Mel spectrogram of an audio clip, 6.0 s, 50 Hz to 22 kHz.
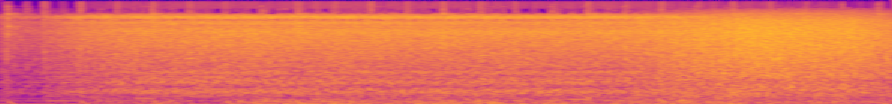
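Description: A steady, loud roar of Skógafoss waterfall in Iceland, dropping 12 meters over a 30-meter width, fills the whole clip, broad and unbroken like heavy surf up close.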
